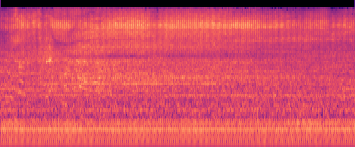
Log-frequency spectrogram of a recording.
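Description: Small engine of a riding lawn mower running at a steady speed as it drives along.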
